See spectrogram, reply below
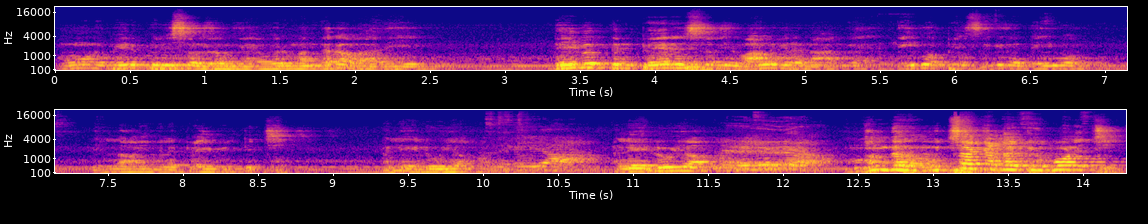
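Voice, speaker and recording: A middle-aged man preaching a rousing call-and-response sermon, swinging between shouts and hushed testimony. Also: fairly high pitch, unhurried. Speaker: pastor. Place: large church hall. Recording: echoey hall, distant mic, noisy.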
